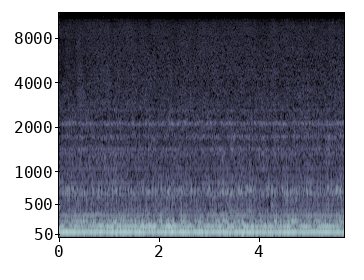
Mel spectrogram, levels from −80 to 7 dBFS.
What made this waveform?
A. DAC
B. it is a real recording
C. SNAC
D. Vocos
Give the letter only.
C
